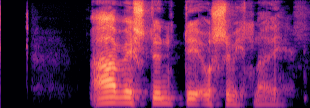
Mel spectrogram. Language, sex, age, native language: Icelandic, male, 30-39, Icelandic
